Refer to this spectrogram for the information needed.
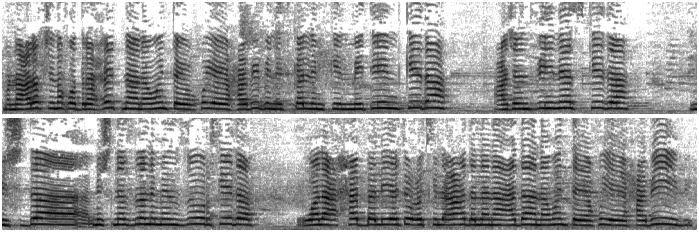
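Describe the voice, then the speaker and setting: A woman voicing a touchy, fight-picking sister-in-law, with an Egyptian accent, talking fast and aggrieved. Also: steady tone, over music. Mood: complaining. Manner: quick, shrill and aggrieved, nagging her brother.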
